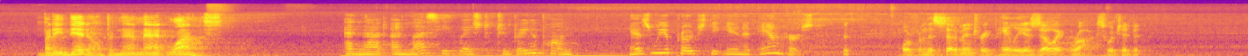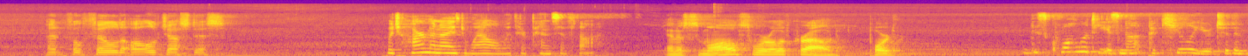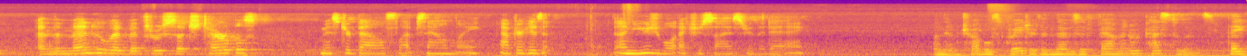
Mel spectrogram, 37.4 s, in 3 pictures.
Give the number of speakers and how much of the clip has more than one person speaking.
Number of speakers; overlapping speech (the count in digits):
9, no overlap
